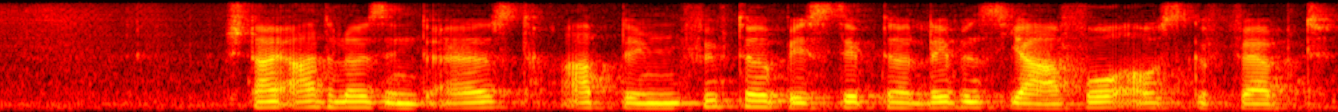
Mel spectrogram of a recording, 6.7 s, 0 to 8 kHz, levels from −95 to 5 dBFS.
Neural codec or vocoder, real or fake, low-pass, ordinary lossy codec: codec, 16 kHz, 16 kbps, FunCodec, trained on Chinese and English, 50 frames a second; fake; 7.2 kHz; none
